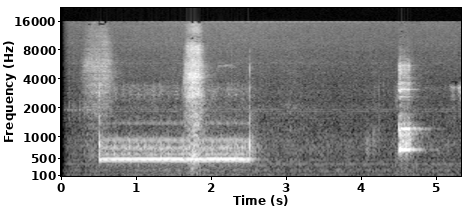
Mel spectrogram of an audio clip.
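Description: A telephone ringback tone heard through a cell phone: one steady ring lasting about two seconds while the call connects, followed by a short blip near the end.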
